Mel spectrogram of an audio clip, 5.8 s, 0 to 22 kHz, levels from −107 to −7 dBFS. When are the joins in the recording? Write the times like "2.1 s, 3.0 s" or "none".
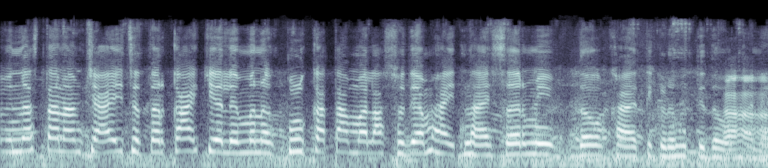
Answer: none

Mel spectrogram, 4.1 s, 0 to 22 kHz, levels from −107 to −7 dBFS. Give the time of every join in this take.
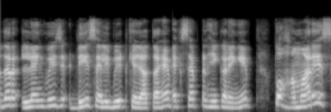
2.2 s

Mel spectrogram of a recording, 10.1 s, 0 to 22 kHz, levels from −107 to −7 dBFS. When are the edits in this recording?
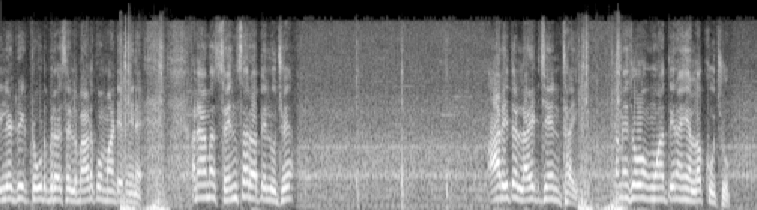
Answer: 2.2 s, 8.2 s

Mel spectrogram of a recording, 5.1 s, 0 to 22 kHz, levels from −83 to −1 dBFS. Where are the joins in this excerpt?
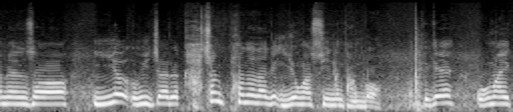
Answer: none

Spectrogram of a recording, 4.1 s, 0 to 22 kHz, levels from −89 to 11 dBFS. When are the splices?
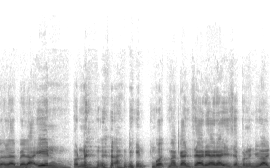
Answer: none

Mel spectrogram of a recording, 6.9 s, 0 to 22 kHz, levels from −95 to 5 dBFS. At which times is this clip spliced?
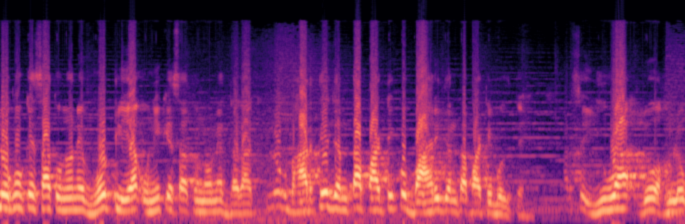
2.9 s, 5.7 s

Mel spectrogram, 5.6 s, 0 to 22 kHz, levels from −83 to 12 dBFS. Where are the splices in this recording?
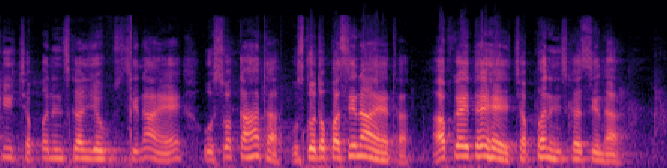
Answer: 2.4 s, 3.4 s

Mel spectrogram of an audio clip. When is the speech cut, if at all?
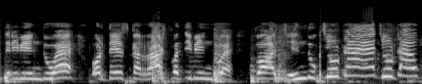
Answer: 3.2 s

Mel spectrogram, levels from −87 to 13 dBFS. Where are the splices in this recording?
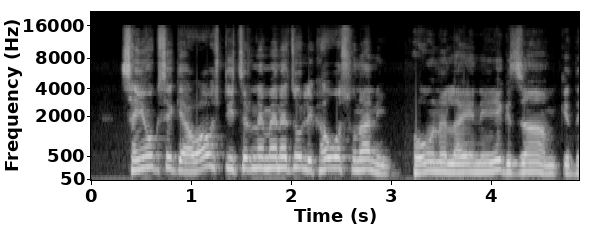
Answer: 3.1 s

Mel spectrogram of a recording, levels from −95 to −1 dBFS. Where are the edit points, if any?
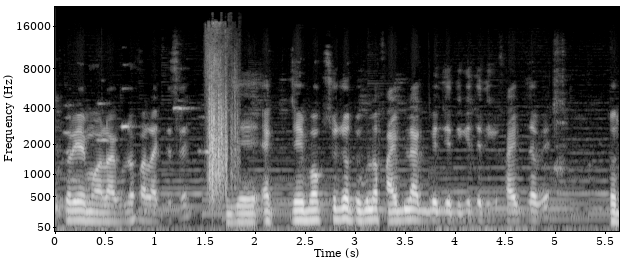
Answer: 1.7 s

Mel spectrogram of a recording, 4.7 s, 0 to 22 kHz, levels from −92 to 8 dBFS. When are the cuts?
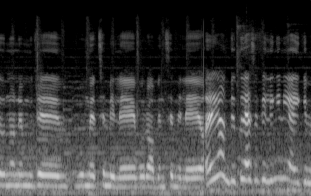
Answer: none

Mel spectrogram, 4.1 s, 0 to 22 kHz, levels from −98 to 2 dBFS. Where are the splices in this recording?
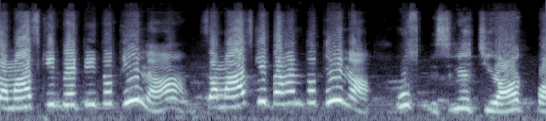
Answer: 3.2 s

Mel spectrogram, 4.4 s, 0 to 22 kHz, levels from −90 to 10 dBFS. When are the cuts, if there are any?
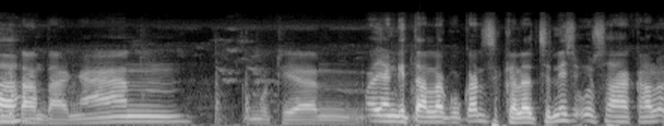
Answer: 2.5 s

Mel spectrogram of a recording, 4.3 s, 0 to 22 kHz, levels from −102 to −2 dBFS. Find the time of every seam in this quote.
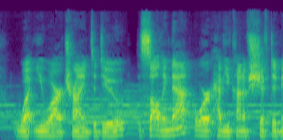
2.0 s

